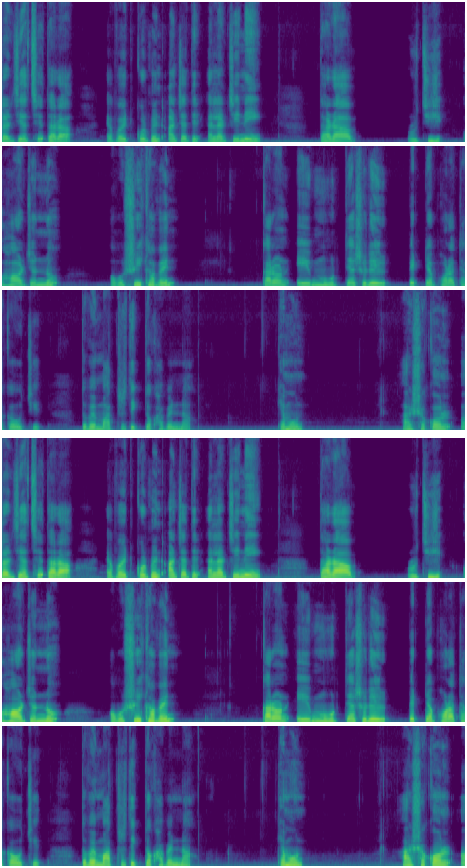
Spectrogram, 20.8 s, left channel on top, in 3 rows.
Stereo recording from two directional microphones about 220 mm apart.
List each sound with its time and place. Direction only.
0.0 s speech: 15° right (ahead or behind)
10.8 s speech: 20° right (ahead or behind)
17.9 s speech: 20° right (ahead or behind)
19.8 s speech: 20° right (ahead or behind)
